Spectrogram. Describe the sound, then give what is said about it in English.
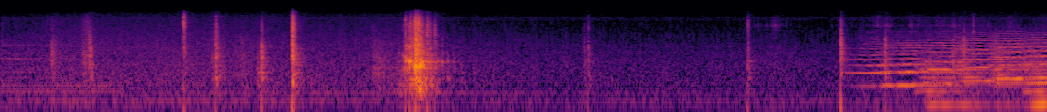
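Mechanical clicking and a soft clunk of a record player changing records: a few faint scattered ticks, then one heavier knock, more sparse clicks, and music starting up near the end. “She looks up as the record player changes records.”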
